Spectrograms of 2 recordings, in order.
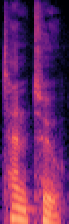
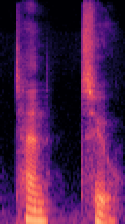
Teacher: When you don't follow 10 with the hour, you don't get the duh sound.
